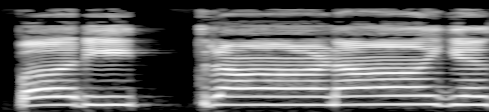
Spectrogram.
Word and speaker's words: परित्राणाय: और मिक्स करने पर ई की मात्रा छोटी परित्राणाय मिक्स करें परित्राणाय साधुनां की मात्रा बढ़ी लंबा खिंचने से अधिक उन्नत पुराण के अनुसार आधा साधुनाम चरणपीठ परित्राणाय साधूनाम दूसरा चरण की मात्रा छोटी लंबा और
